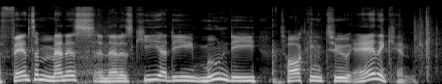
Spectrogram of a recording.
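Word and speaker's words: Ki-Adi-Mundi: Ki Adi Mundi. – Yeah, no, it's... – You didn't write it right, but you said it right.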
